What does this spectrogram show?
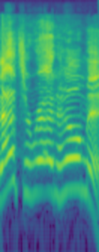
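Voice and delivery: very high, loud shout, tossed off casually. Retelling calling out to a dad and kid on a bike trail: retelling a shout. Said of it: "You yelling at me?".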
